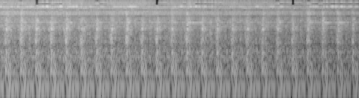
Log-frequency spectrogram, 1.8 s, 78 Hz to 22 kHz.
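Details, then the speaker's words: Hotpoint WMXTF942P washing machine at full-speed spin with a full wet load; heavy fast rhythmic thrumming and banging, drum not damped. Spin vibration from worn shock absorbers, more than likely dry. "That is quite excessive. More than likely the dampers are dry."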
